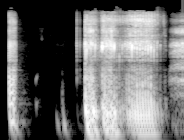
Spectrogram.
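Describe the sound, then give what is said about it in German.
A person blows a mouth fart imitating a fart: a quick sputter, then a long, loud, buzzy raspberry lasting almost a second, with another starting right after it. No one speaks. “Und dann musst du, also wenn ich dich jetzt frage, guess my fart, dann musst du sagen, oder”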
